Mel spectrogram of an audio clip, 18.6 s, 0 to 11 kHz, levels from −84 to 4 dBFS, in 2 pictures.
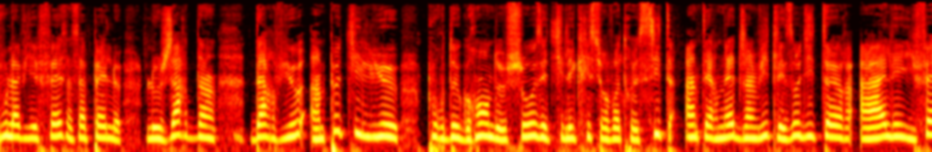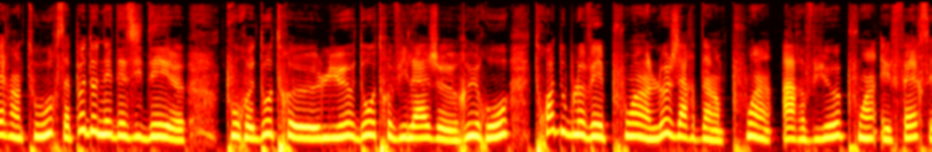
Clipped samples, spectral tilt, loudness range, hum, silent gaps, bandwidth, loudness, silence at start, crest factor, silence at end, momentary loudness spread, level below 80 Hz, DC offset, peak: under 0.1%; -6 dB/octave; 2 LU; none; none; 11 kHz; -14 LUFS; 0 s; 14 dB; 0 s; 5 LU; -28 dBFS; under 0.1%; 0 dBFS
